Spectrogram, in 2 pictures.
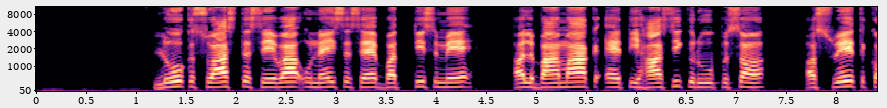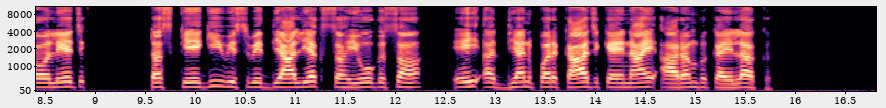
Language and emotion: Maithili, neutral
